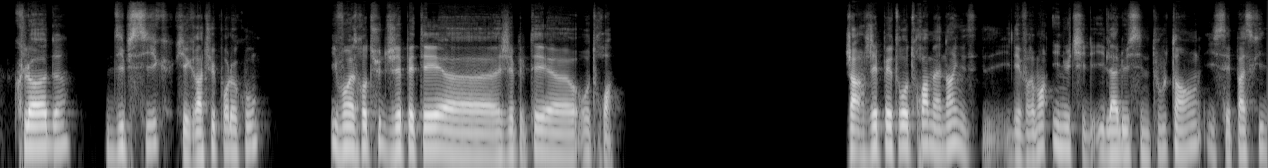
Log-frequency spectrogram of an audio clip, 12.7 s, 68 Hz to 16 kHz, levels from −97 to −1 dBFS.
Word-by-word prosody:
Claude, 135 +1 +5 0.4
Deepseek, 135 +4 -6
qui 115 - -4
est - - 0
gratuit 110 +5 0
pour 125 -2 -3
le 120 - 0
coup, 135 +5 -6 0.7
ils 140 - -3
vont 135 +1 +4
être 125 +1 0
au-dessus 135 +2 +1
de 135 - -8
GPT, 130 +1 +2 0.2
heu, 105 -2 +3
GPT, 115 +3 -6
heu, 105 -1 +1
O3. 110 +1 -6 2.3
Genre 125 -3 +4
GPTO3 135 +3 +2
maintenant, 130 +2 -2
il 150 - -4
s 115 -1 -16 0.3
il 105 - -18
est - - -3
vraiment 105 +7 -4
inutile, 125 -7 -5
il 120 -1 -3
hallucine 115 -1 -1
tout 120 +3 -13
le 125 - -9
temps, 125 +3 -3
il 120 - -14
sait 110 -1 -9
pas 120 - -2
ce 115 - -12
qu'il 130 0 -10
120 Hz, 175 wpm, -23 LUFS, 110-135 Hz, 2.3 s, Claude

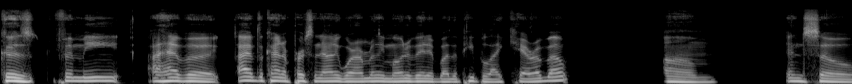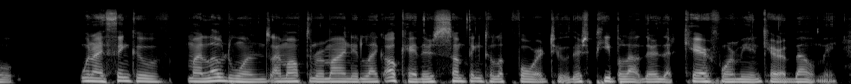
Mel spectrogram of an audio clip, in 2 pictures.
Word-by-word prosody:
'Cause 150 -5 +7 0.2
for 170 -1 0
me, 165 +1 +2 0.3
I 145 -1 +1
have 155 -1 +5
a 135 -5 +4 0.2
I 175 - +4
have 180 -1 +4
the 170 - -1
kind 170 0 +3
of 145 - -1
personality 145 0 +1
where 135 -1 +2
I'm 135 +1 +1
really 145 0 +2
motivated 135 0 +2
by 125 -1 -1
the 125 0 -2
people 130 -1 -3
I 115 0 -3
care 130 +2 -2
about. 170 +6 0 1.0
Um, 110 -3 0 0.7
and 150 -3 +1
so 120 -4 +2 0.7
when 155 0 0
I 145 -2 +3
think 160 +3 0
of 130 -4 -3 0.2
my 135 -2 -1
loved 155 +3 +2
ones, 120 -1 -1
I'm 130 0 -1
often 135 0 -1
reminded, 130 0 -1
like, 125 0 -3
okay, 150 -6 0
there's 120 +1 -1
something 145 -1 0
to 130 - -5
look 125 0 -5
forward 120 -2 -4
to. 100 - -7
There's 120 +2 -1
people 125 0 -1
out 120 -2 -4
there 120 -1 -2
that 115 -4 -6
care 130 -3 +2
for 120 -1 -2
me 120 -1 -1
and 115 +4 -3
care 130 -3 -1
about 115 -2 -3
me. - - -11
135 Hz, 195 wpm, -25 LUFS, 120-150 Hz, 1.0 s, Cause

